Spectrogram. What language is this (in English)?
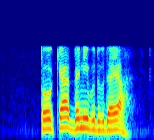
Hindi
